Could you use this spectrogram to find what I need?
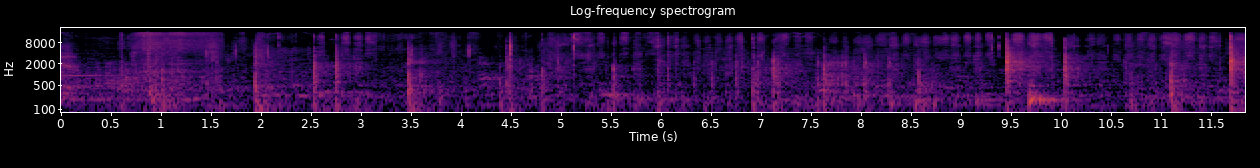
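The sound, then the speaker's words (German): Writing on a board during a mathematics lecture: continuous faint scratching strokes broken by scattered sharper taps and knocks, quiet throughout. “ich schreibe es mal so”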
